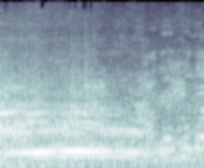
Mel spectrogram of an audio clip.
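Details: Sahiwal bull calves at a cattle market where a farmer from Bogura is buying: one long, steady, tonal moo lasting about a second with rich harmonics, fading into a lower tail, brief speech following.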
